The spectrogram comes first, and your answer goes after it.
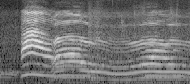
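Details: House cat confronting a visiting cat in a fight; a sudden loud yowl breaks in, then a long wavering moan slides lower and holds, rising slightly again near the end.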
